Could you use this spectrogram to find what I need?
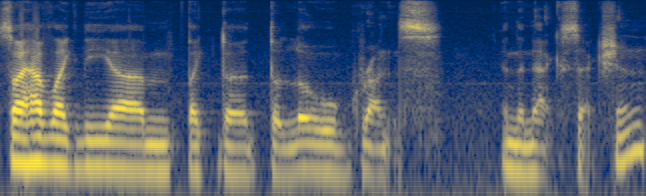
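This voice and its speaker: Very slow delivery carries pitch that varies in an ordinary way. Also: man. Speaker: composer. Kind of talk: tutorial. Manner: casual, with many fillers.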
